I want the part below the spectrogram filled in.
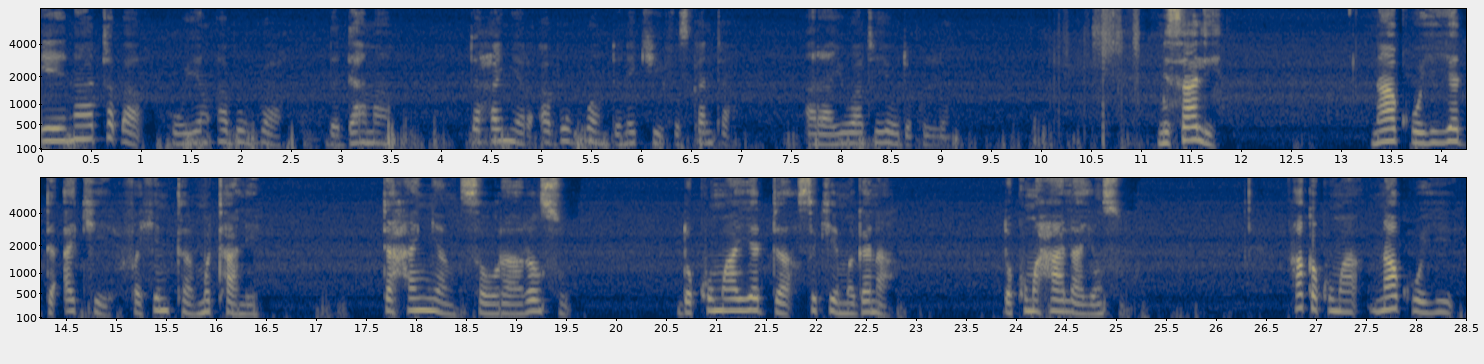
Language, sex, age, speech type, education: Hausa, female, 46-60, spontaneous, tertiary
